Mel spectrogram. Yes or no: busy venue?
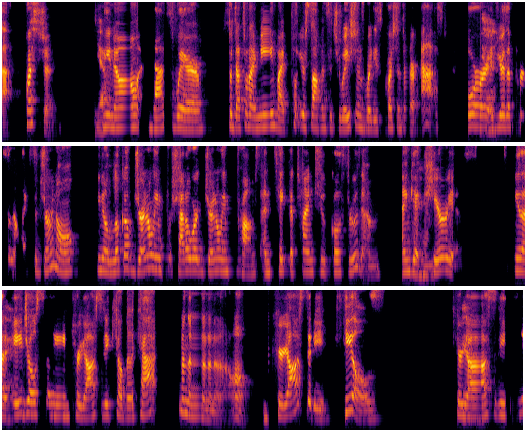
no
